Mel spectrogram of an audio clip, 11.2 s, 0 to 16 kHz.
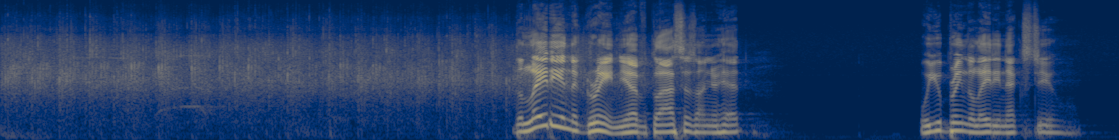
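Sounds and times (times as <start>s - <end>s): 
crowd clapping at a preacher's gathering: 0.0s - 6.7s
speech: 5.2s - 7.5s, 9.2s - 10.7s.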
